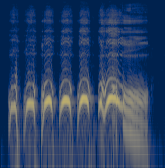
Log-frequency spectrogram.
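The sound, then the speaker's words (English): A man's voice imitates an owl, giving five short rhythmic hoots, then ending on a longer wavering, warbling hoot that trails off. “Hey, …, do the owl again. Here's why. Because this is the best fake animal sound ever.”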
